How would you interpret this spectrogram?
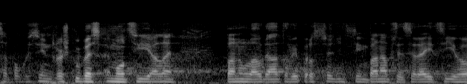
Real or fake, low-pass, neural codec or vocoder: fake; 7.2 kHz; codec, 16 kHz in and 24 kHz out, 2.2 kbps, FireRedTTS-2 codec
